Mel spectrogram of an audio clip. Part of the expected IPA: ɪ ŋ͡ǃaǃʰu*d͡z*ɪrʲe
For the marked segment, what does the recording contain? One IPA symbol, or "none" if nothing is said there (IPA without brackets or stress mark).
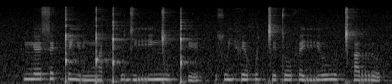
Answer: d͡z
